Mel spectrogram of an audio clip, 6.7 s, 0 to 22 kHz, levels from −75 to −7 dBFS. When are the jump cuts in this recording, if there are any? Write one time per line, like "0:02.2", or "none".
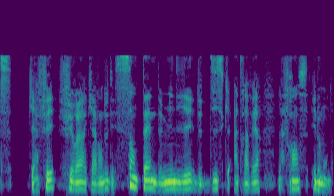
none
